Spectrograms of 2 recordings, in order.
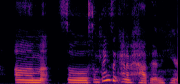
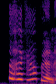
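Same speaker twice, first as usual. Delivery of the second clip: higher, louder repeat of the question; sharper, near-shouted; mock alarm, pitched way up; 6 dB louder, faster than usual. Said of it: "she's like".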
